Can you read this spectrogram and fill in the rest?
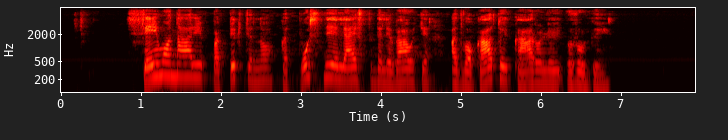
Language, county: Lithuanian, Vilnius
